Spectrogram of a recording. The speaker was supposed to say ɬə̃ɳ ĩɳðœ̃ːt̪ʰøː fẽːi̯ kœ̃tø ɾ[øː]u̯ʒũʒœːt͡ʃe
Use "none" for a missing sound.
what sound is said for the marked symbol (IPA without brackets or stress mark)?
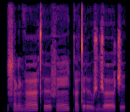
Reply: øː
